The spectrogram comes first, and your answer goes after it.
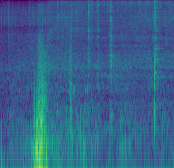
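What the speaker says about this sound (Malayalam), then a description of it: "ഇനി ഇത് വറുത്ത് കോരി മാറ്റി വെക്കാം" Clams (kakka) fry in a pan close up, with a sharp burst of sizzling and spattering as they are stirred, then a lighter crackle and a few more scraping, sizzling bursts.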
